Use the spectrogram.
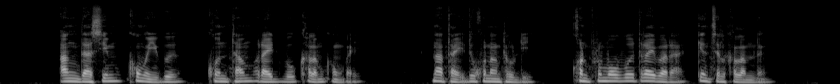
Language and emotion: Bodo, sad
